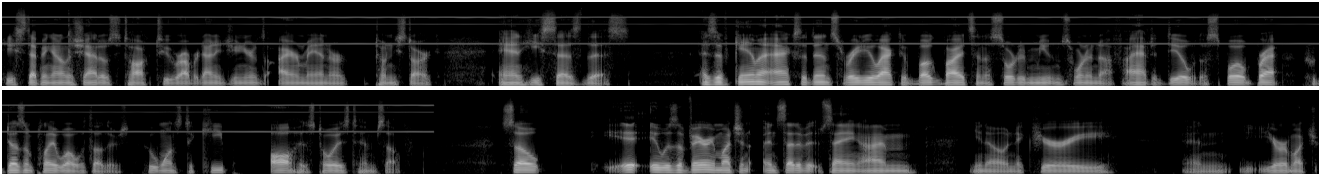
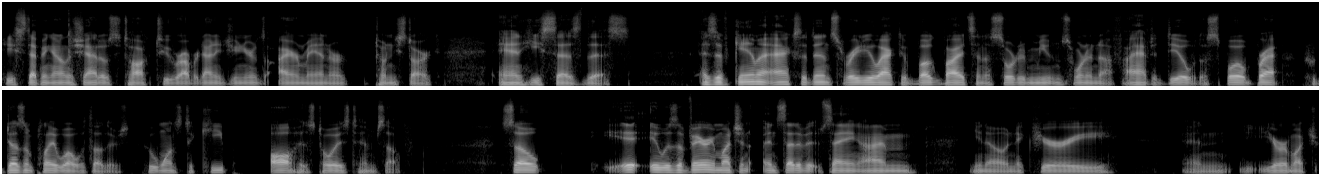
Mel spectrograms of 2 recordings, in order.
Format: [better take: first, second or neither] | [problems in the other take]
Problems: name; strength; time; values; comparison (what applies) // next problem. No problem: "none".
second | high-pitched whine; loud; until 17 s; 10.5 kHz, 8 dB below the speech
